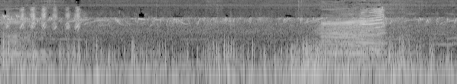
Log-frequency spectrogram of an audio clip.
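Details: A herd of tame cattle wandering and grazing in a muddy field among rice paddies in soft morning sun; steady low rumbling background, then one drawn-out, harmonic moo near the end.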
